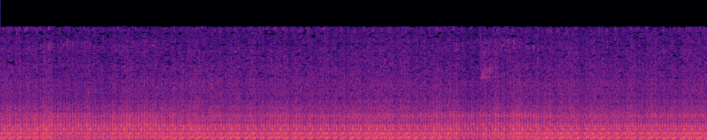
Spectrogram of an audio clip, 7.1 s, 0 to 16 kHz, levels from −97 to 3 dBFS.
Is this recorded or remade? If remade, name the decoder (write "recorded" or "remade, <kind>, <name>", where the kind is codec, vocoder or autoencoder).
recorded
